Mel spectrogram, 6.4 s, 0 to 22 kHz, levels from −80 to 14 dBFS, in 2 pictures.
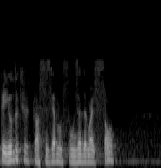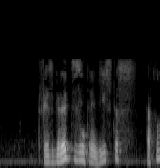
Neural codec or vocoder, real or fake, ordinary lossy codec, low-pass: codec, 16 kHz, 2 kbps, X-Codec, HuBERT features, trained on general audio; fake; MP3, 24 kbps; 7.2 kHz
